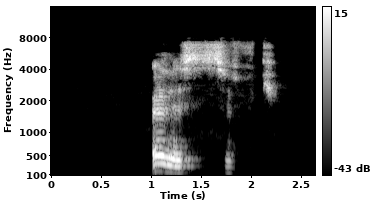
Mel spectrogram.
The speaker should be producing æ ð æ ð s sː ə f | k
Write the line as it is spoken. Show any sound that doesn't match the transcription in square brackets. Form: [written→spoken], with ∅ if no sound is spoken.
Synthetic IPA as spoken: æ ð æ [ð→∅] s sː ə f | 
